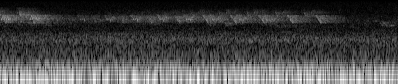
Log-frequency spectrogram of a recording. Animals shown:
Red-eyed Vireo (Vireo olivaceus), Ovenbird (Seiurus aurocapilla)

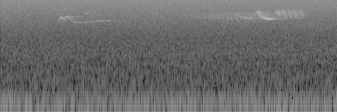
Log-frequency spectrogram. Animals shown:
Eastern Wood-Pewee (Contopus virens), Dark-eyed Junco (Junco hyemalis), Black-throated Blue Warbler (Setophaga caerulescens)

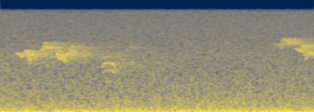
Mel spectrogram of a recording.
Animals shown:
Red-eyed Vireo (Vireo olivaceus), White-breasted Nuthatch (Sitta carolinensis)

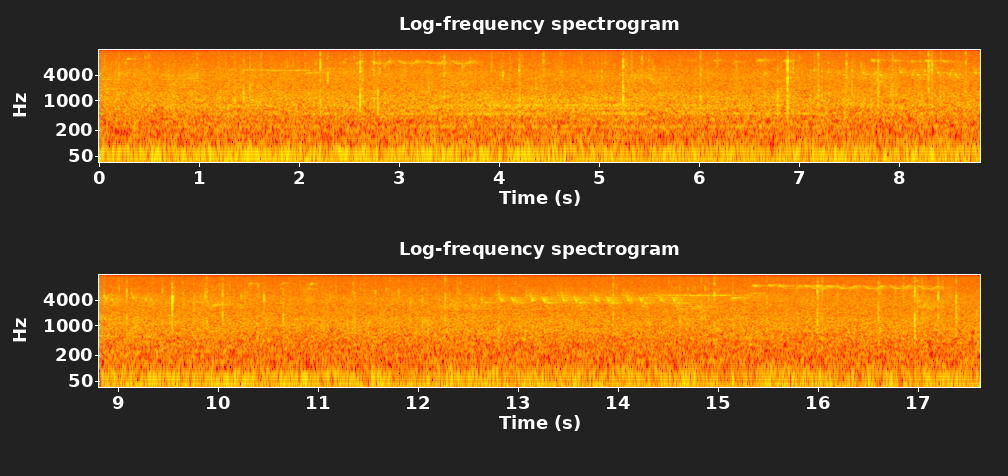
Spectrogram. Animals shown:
unidentified call, Ovenbird (Seiurus aurocapilla), Black-and-white Warbler (Mniotilta varia), Black-throated Green Warbler (Setophaga virens)

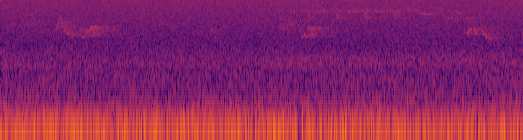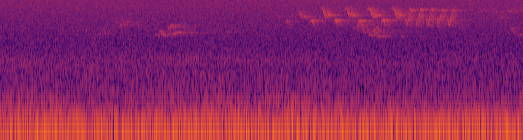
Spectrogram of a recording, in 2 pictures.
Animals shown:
Red-eyed Vireo (Vireo olivaceus), Nashville Warbler (Leiothlypis ruficapilla), Black-and-white Warbler (Mniotilta varia)

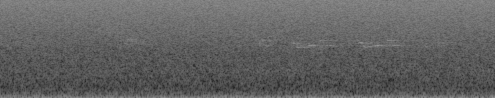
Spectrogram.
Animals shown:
American Robin (Turdus migratorius)

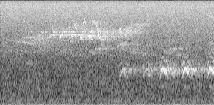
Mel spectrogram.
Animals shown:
Chimney Swift (Chaetura pelagica), Blue Jay (Cyanocitta cristata), American Crow (Corvus brachyrhynchos), Black-throated Blue Warbler (Setophaga caerulescens)

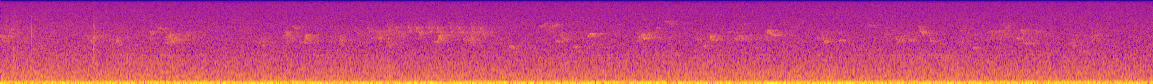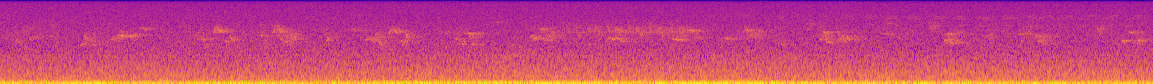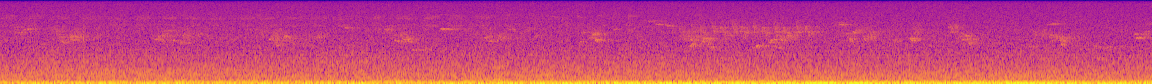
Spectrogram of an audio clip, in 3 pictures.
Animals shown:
Ovenbird (Seiurus aurocapilla), Red-eyed Vireo (Vireo olivaceus)

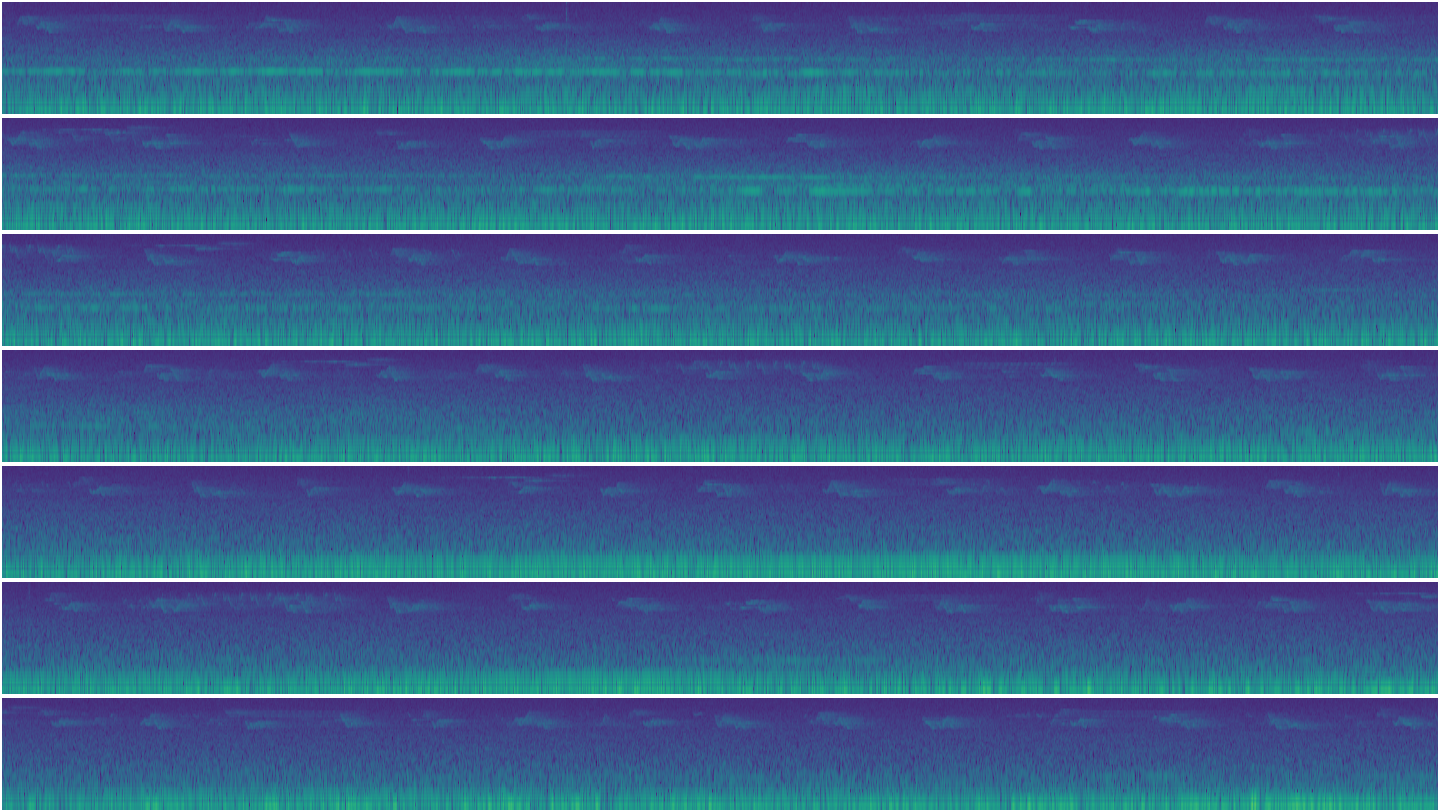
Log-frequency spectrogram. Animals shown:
Black-throated Green Warbler (Setophaga virens), Red-eyed Vireo (Vireo olivaceus), Ovenbird (Seiurus aurocapilla), Pine Warbler (Setophaga pinus)

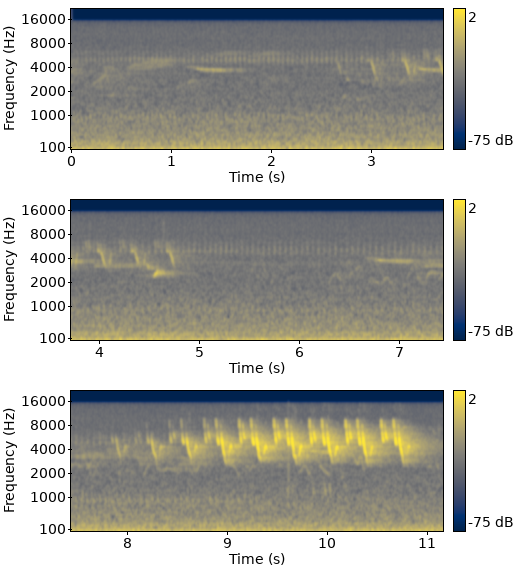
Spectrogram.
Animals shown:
Rose-breasted Grosbeak (Pheucticus ludovicianus), Black-throated Blue Warbler (Setophaga caerulescens), Red Squirrel (Tamiasciurus hudsonicus), Black-capped Chickadee (Poecile atricapillus), Ovenbird (Seiurus aurocapilla)

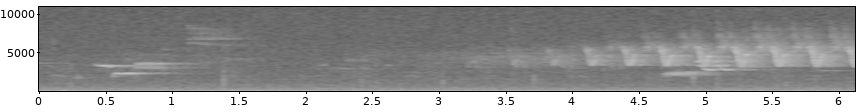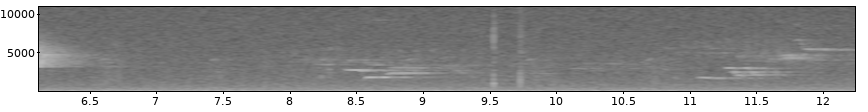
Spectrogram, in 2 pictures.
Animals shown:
Ovenbird (Seiurus aurocapilla), Wood Thrush (Hylocichla mustelina)

